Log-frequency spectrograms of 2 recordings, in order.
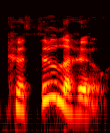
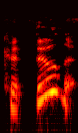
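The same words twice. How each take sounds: First: The H sound in the word is pronounced. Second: The H sound in the word is silent. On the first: The speaker calls it right. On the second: The speaker calls it wrong.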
